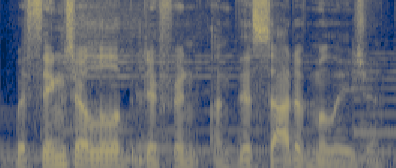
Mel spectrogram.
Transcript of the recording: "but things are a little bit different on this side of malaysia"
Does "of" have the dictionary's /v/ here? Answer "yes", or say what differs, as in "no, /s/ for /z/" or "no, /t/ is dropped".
yes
